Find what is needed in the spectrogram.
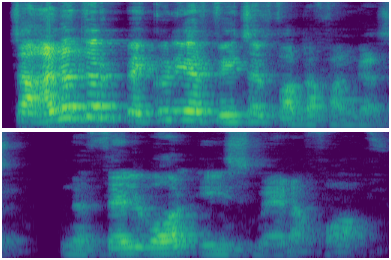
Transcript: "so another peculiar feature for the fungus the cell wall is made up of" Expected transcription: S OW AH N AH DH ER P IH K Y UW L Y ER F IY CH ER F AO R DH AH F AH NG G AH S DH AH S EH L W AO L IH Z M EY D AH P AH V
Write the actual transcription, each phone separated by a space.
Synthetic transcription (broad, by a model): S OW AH N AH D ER P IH K Y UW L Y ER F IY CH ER F AO R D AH F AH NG G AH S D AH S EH L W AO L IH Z M EY D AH F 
